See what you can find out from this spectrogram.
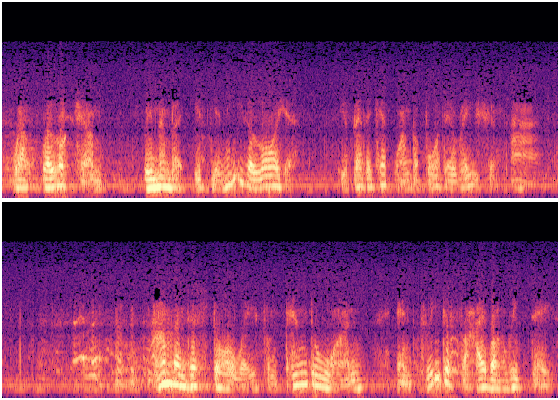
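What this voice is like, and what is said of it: Whispering, voice lost to laryngitis. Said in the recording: “why are we whispering? ... I don't know why you're whispering, chum, but I got meningitis ... Laryngitis.”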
